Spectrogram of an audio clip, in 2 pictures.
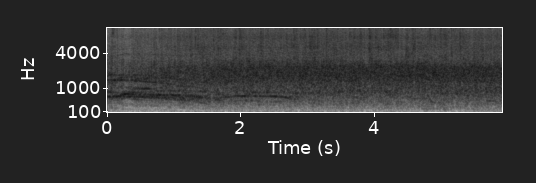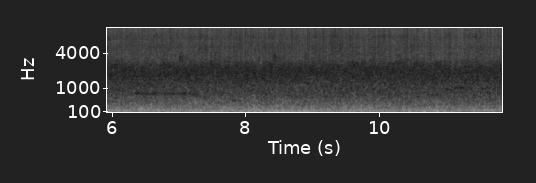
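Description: Audience applauding steadily after a dance performance, with a voice or two calling out in the first couple of seconds.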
